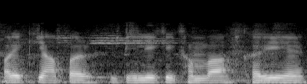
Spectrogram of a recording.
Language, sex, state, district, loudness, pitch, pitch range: Hindi, male, Bihar, Katihar, -16 LUFS, 100 Hz, 95-100 Hz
